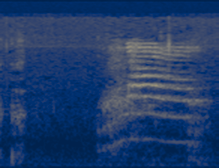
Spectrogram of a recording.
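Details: Zelda, a pet cat, hungry and asking for food indoors: a single drawn-out meow rising then falling, preceded by a brief faint sound, in a quiet small room.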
